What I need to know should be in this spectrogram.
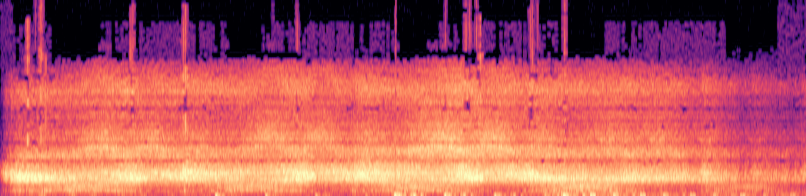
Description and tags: TARDIS-like Noise
A TARDIS like sound effect, created using heavy breathing and lots of mixing!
